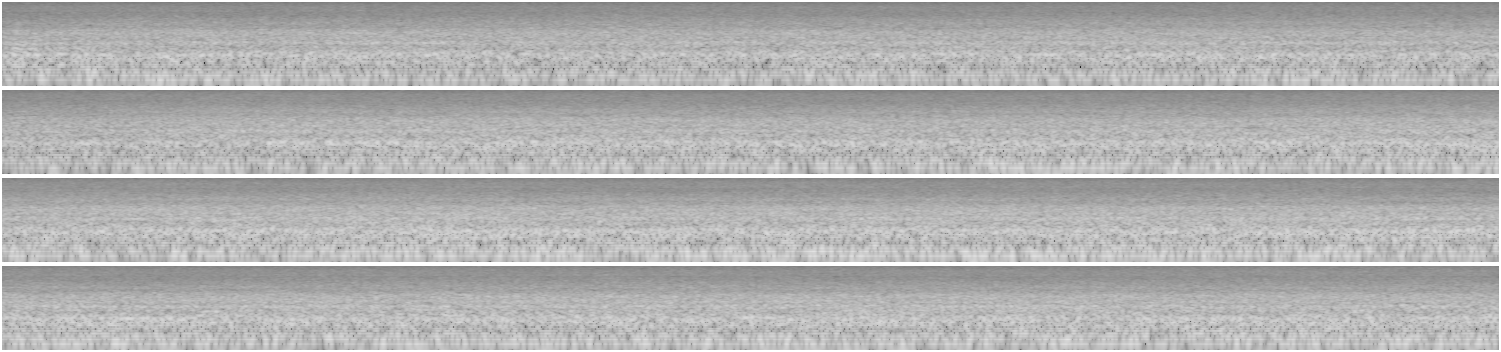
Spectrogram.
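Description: Torrential monsoon rain pouring down, a dense, steady hiss with no letup.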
